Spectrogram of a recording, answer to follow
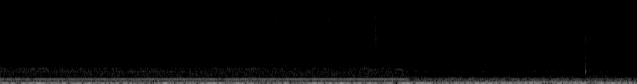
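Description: Quiet room tone: a low steady hum with a faint steady tone over it that stops about four seconds in, and a faint tick just before the end.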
